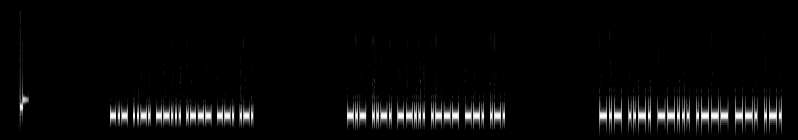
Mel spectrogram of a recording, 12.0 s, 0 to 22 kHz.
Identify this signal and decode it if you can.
Morse code, heard as a keyed tone, about 35 wpm, 700 Hz. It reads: KF7JGR KF7JGR KF7JGR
